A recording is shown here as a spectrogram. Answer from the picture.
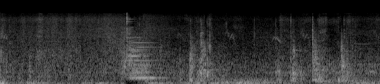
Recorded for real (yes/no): yes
